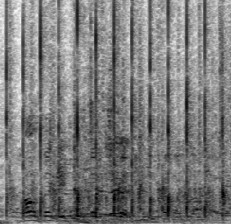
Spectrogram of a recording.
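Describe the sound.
Applause from a small audience: sharp, crisp claps in a quick, uneven patter, moderately loud, mixed with voices talking and exclaiming over them.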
